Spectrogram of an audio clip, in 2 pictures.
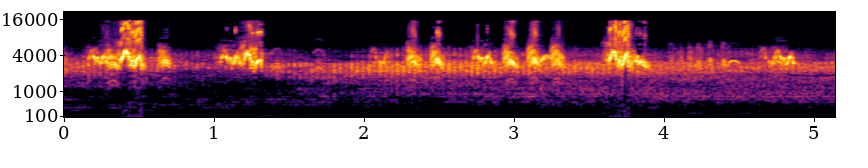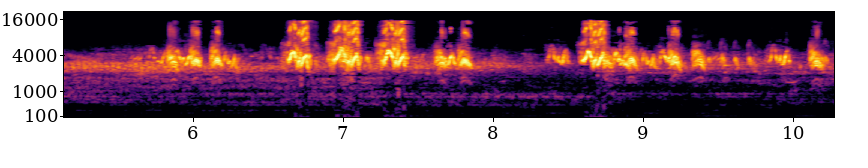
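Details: At a Dunrovin Ranch nest on 13 June 2018 near 11:37 AM, with leftover fish, an osprey gives loud, piercing chirps in irregular clusters, some notes sharply emphasized, over a faint constant hum.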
